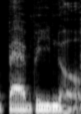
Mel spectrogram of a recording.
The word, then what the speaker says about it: Bambino: I said that right, bro. – It's the Bambino.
